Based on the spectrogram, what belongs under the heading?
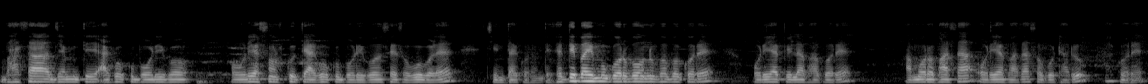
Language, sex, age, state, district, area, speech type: Odia, male, 18-30, Odisha, Rayagada, urban, spontaneous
